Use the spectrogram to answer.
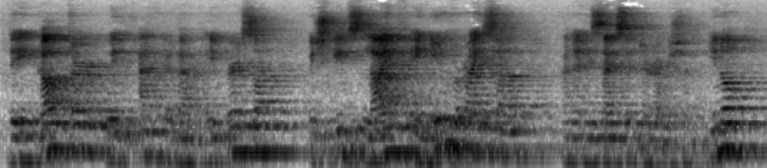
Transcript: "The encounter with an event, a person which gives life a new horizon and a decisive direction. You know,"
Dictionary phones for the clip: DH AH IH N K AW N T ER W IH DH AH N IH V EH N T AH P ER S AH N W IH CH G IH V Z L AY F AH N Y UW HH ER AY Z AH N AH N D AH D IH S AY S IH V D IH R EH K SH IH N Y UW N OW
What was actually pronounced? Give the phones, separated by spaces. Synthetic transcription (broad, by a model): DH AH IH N K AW L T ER W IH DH AH N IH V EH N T AH P ER S AH N W IH CH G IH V S L AY F AH N Y UW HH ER AY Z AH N AH N D AH D IH S AY S IH V D IH R EH K SH IH N Y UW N OW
